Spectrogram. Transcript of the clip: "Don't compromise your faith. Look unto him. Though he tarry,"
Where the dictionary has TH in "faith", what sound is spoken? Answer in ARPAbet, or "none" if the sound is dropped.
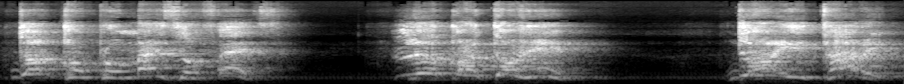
S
